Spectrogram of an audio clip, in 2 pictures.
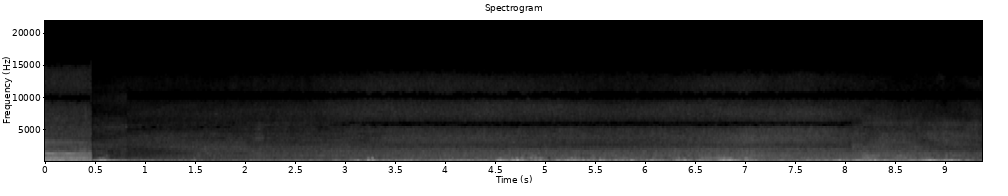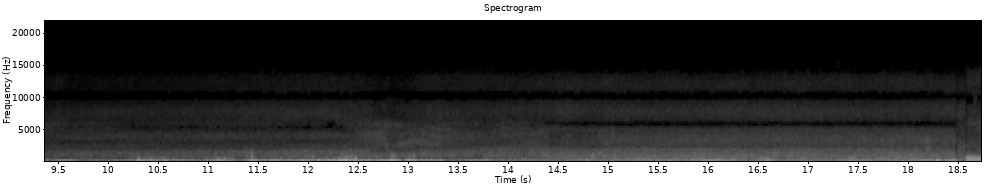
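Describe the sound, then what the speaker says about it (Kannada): Strong wind sweeps across a beach near Honnavar, buffeting the microphone with a loud, continuous low roar that rises and falls for the whole stretch. "ಇಲ್ಲಿ ನೋಡ್ಬೋದು ಎಷ್ಟು ಗಾಳಿ, ಏನ್ ಕತೆ."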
